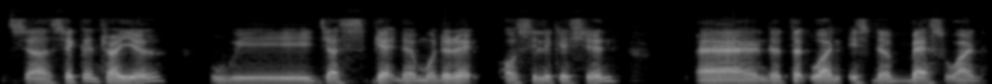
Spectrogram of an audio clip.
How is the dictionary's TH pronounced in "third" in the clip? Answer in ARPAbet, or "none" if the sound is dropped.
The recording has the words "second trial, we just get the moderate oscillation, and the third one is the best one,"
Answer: T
